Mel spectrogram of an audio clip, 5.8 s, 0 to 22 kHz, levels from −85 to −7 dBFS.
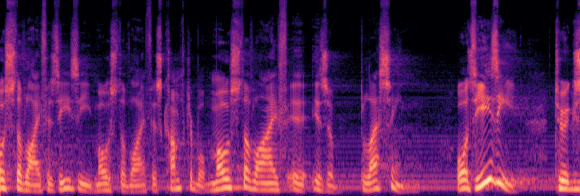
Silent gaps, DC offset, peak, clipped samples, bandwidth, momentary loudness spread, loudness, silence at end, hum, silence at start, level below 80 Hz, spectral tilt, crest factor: none; under 0.1%; -4 dBFS; under 0.1%; over 20 kHz; 14 LU; -23 LUFS; 0 s; none; 0 s; -74 dBFS; -4.5 dB/octave; 18 dB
